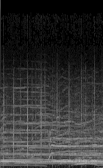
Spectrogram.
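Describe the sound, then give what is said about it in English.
Whoops and glove-muffled clapping from a crowd at a sled dog race finish line in Fairbanks as the team arrives: many high, rising and falling whoops over scattered dull claps, lively and sustained throughout. “They come to a stop as a chorus of whoops and glove-muffled claps erupts from the awaiting crowd.”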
